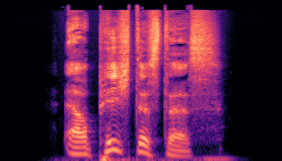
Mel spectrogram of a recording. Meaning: strong/mixed nominative/accusative neuter singular superlative degree of erpicht
- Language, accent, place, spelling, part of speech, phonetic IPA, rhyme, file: German, Germany, Berlin, erpichtestes, adjective, [ɛɐ̯ˈpɪçtəstəs], -ɪçtəstəs, De-erpichtestes.ogg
